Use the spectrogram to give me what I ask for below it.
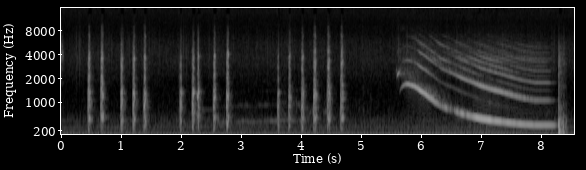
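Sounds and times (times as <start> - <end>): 
hen clucking while laying an egg: 0.0 - 5.2
long falling whistle: 5.6 - 8.3.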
